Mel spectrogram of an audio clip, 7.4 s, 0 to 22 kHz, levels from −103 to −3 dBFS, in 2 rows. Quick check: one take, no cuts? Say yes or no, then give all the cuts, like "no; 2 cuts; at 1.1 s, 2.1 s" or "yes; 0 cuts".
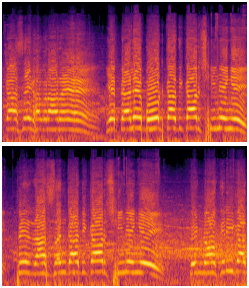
no; 2 cuts; at 1.4 s, 3.8 s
